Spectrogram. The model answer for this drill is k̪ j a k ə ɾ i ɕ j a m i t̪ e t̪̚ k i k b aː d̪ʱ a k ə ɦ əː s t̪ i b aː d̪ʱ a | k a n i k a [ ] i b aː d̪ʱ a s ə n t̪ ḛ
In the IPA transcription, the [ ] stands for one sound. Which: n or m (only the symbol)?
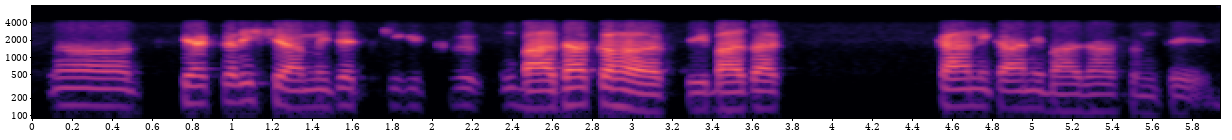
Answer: n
